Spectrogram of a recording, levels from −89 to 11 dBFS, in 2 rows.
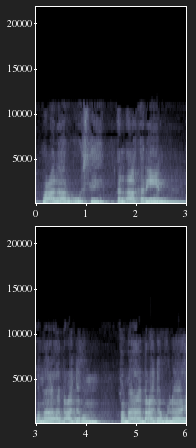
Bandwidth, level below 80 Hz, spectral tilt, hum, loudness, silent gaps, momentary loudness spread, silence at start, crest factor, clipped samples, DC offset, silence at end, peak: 11 kHz; -60 dBFS; -7 dB/octave; none; -18 LUFS; none; 6 LU; 0 s; 14 dB; under 0.1%; under 0.1%; 0 s; -4 dBFS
